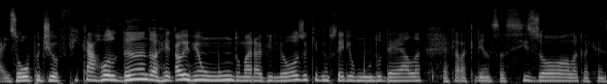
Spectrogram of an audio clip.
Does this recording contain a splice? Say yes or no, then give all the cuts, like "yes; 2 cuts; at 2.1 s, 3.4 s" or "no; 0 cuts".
yes; 2 cuts; at 1.8 s, 4.4 s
